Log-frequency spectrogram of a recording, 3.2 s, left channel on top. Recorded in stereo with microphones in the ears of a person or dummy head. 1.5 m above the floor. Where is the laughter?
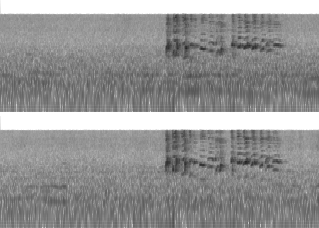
70° right (ahead or behind), 3 m.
